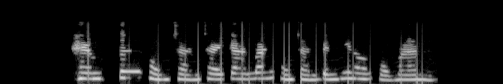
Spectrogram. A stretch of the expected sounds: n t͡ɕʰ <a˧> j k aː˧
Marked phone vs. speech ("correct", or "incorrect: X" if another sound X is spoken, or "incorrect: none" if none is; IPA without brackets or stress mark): incorrect: a˦˥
